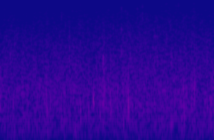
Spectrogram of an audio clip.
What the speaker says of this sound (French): Aujourd'hui, c'est un jour de pluie.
